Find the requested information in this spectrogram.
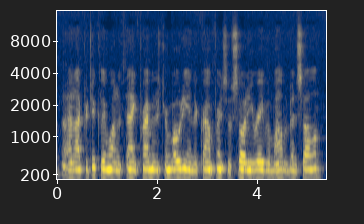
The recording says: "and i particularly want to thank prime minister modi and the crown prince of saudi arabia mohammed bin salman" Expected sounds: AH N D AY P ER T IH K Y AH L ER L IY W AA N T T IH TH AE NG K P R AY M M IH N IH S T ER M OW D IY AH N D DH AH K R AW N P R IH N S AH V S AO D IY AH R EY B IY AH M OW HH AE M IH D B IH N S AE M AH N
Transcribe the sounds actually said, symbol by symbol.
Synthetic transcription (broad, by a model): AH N AY P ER T IH K Y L L IY W AA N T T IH TH AE NG K P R AY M M IH N IH S T ER M OW D IY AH N DH AH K AW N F R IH N S AH V S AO D IY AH R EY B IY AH M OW HH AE M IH D B IH N S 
